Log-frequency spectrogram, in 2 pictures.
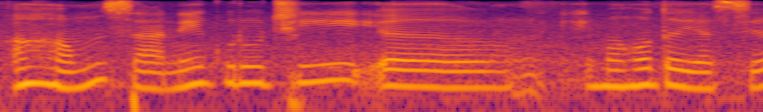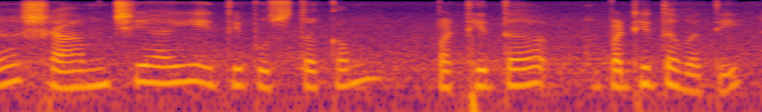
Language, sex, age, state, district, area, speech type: Sanskrit, female, 30-45, Maharashtra, Nagpur, urban, spontaneous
